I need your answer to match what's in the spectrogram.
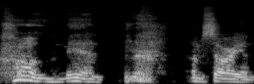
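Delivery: pretend emotional tone. Discussing a player's discount price, the speaker breaks off, mock-emotional. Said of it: "I'm feeling a little emotional".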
